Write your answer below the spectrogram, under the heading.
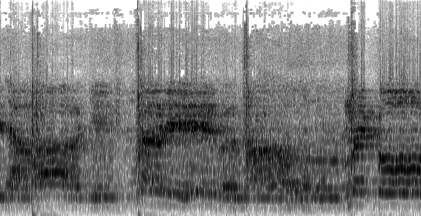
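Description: Several men's voices chanting a noha, an Urdu lament, together in a wavering, drawn-out melody. A sharp slap lands about every second and a half, keeping the beat.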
